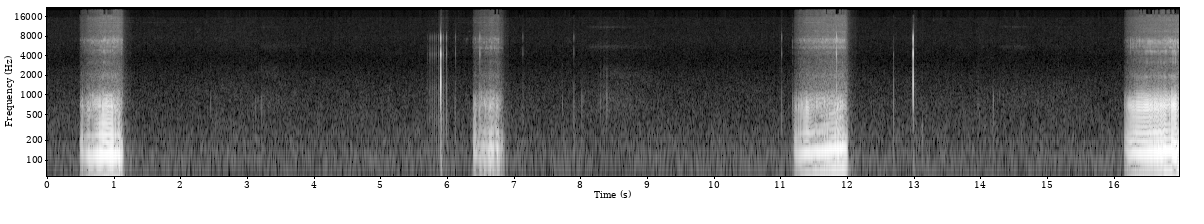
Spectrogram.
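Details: A sleeping one-year-old Boston Terrier snores in low, rattling, throaty breaths, each under a second long, at uneven gaps of about five seconds, with near silence and faint clicks between them.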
